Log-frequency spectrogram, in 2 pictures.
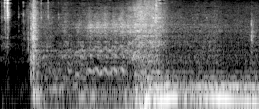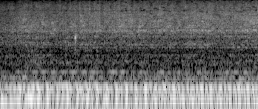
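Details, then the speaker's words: Engine cranks briefly, catches, then idles with an uneven, stumbling beat and dropped pulses, smoking heavily; sometimes idles high, sometimes fine; owner believes an injector is hanging up rather than an internal engine issue; likely misfire. "thing it does is sometimes it idles real high but sometimes it idles and runs like a champ so i'm thinking it's not an internal engine issue see it don't sound like it's missing"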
